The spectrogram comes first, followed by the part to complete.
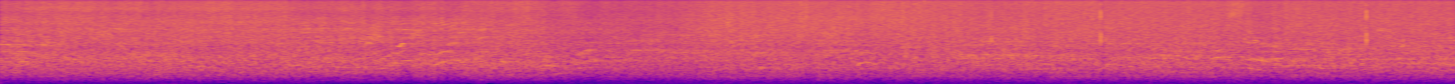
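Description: Steady rush of water pouring down water slides and a white-water chute, with indistinct voices in the background.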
